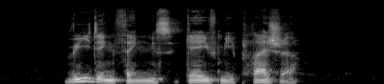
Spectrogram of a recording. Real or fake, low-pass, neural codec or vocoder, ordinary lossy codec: real; 14.4 kHz; none; none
